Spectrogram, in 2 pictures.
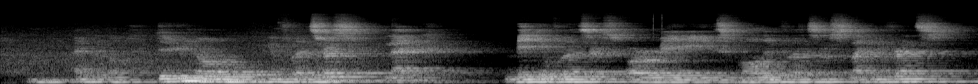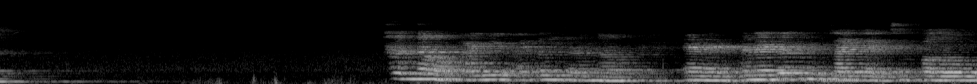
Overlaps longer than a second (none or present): none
